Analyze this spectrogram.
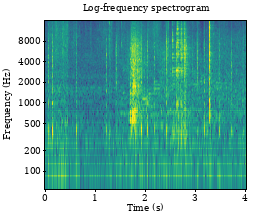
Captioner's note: popcorn popping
